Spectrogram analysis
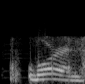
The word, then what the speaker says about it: Lauren: Lauren. Lauren. You want to spell that just to make sure cat's got a good vibe on that?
